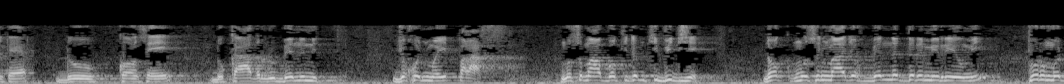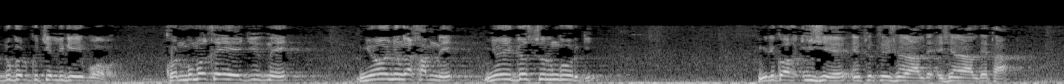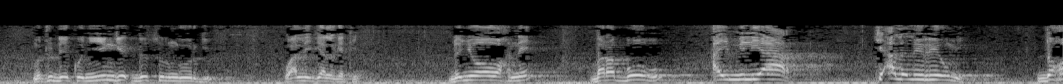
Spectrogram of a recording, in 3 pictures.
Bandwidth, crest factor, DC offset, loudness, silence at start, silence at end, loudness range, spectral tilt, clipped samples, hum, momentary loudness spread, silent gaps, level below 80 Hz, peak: 6.6 kHz; 14 dB; under 0.1%; -17 LUFS; 0 s; 0 s; 2 LU; -4.5 dB/octave; under 0.1%; none; 13 LU; none; -28 dBFS; -2 dBFS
